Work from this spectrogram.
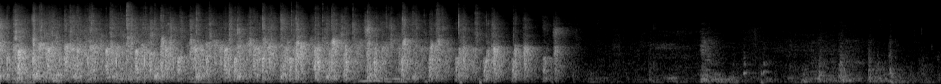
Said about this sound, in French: Je vous demande de l'applaudir. Hein, si vous voulez.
